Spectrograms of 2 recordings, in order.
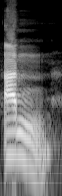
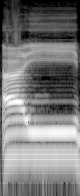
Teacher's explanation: Jangan dibaca an tapi kita baca Ai begitu kemudian diengungkan atau digunahkan jadi suaranya itu kita tahan kita panjangkan sejenak ayutim kita tahan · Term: idgham bhunnah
